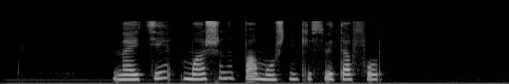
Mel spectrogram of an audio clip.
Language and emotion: Russian, neutral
